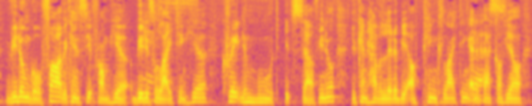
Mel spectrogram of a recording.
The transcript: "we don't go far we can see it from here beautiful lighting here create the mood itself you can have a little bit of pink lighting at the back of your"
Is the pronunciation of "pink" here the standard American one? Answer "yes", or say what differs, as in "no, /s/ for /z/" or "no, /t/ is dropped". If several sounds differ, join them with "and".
yes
